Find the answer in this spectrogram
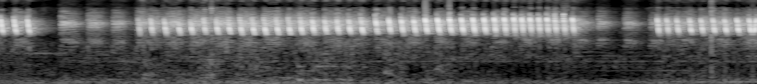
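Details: Bar-winged prinia (ciblek sawah) delivering nonstop 'bren' song for tutoring other birds. Fast, high, metallic chip notes repeat steadily for over three seconds, bracketed by shorter bursts and brief pauses.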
